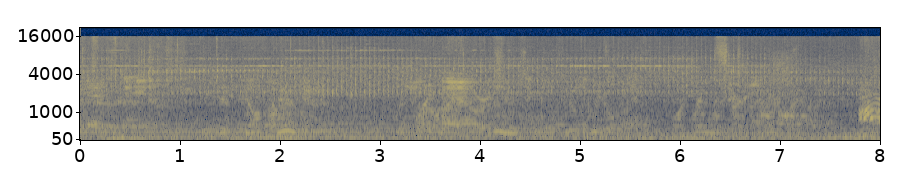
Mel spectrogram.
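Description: Background voices of people talking over a steady low rumble, with a faint steady hum that fades out about three seconds in.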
